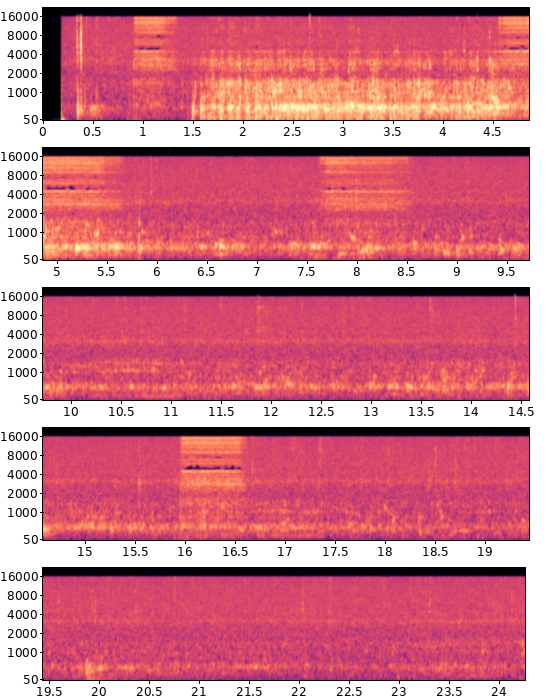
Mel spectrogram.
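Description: Scuba regulator breathing underwater: a short hiss as the diver breathes in, then a loud rush of exhaled bubbles lasting about three seconds. More short breathing-in hisses follow a few times later, over a faint steady crackle.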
